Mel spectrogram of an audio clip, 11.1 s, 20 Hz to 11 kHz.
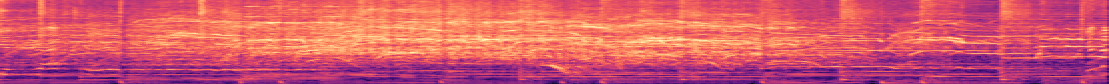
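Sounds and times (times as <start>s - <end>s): audience cheering and whooping: 0.0s - 11.0s
live pop band playing: 0.0s - 11.0s.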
